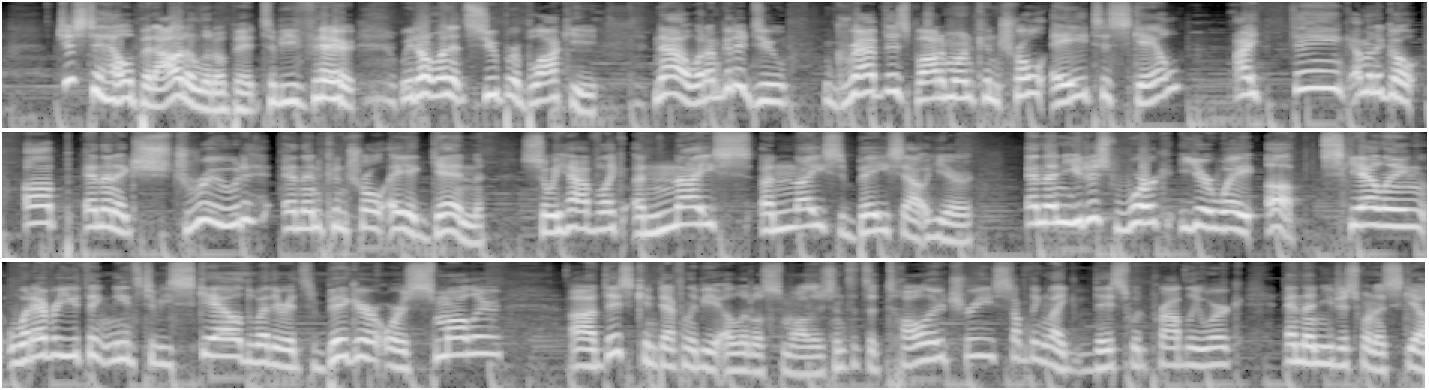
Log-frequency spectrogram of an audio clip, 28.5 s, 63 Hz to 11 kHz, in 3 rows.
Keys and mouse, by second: 0.4 shift+middle click, 1.4-1.9 shift+middle drag, 3.4 click, 4.0 Tab, 4.7 click, 6.3 ctrl+a, 9.5 ctrl+click, 10.0 e, 11.0 click, 11.7 ctrl+a, 12.5 ctrl+click, 13.3 middle click, 14.3 shift+middle click, 18.0 ctrl+a, 18.9 ctrl+a, 20.4 click, 21.5 ctrl+a, 22.1 ctrl+click, 22.5 click, 22.8 ctrl+a, 24.5 ctrl+click, 25.3 click, 25.7 ctrl+a, 26.3 ctrl+click, 26.7 click, 26.9 ctrl+a.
